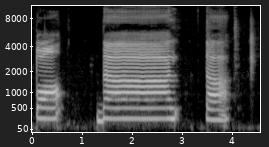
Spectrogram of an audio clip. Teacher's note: त दाल ता यह अदा करते वक्त आप नोट करेंगे कि जो हमारी जुबान है वह हमारे ऊपर के जो दो दांत है सामने वाले उसके जो नीचे जड़ है यह वहां पर लगते हैं · یہ ادا کرتے وقت آپ نوٹ کریں گے کہ جو ہماری زبان ہے وہ ہمارے اوپر کے جو 2 دانت ہیں سامنے والے، اس کے جو نیچے جڑ ہے یہ وہاں پر لگتے ہیں۔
